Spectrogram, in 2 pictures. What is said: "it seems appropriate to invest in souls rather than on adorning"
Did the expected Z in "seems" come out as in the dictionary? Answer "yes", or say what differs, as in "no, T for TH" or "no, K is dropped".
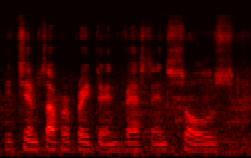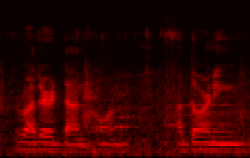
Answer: no, S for Z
